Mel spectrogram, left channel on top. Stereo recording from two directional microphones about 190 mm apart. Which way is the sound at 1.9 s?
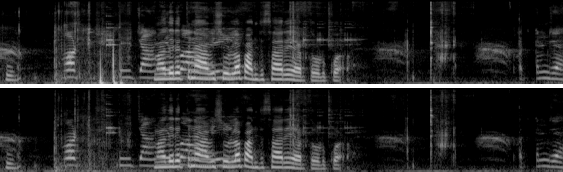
30° left (ahead or behind).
